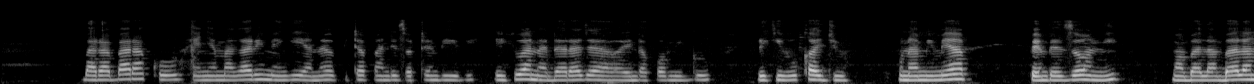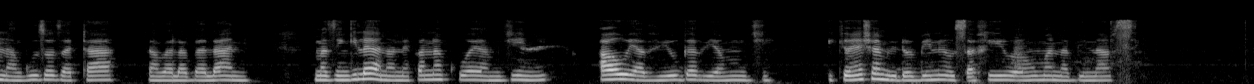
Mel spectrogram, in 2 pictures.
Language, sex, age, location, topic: Swahili, female, 18-24, Nairobi, government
